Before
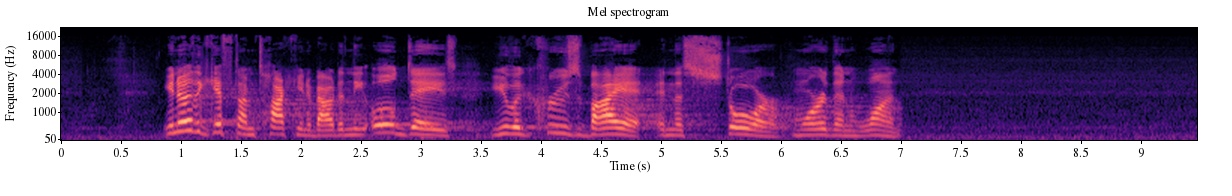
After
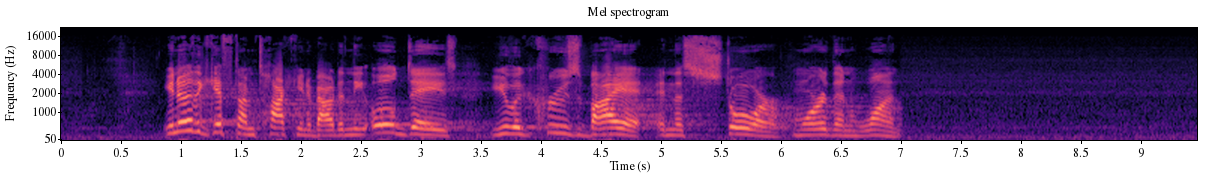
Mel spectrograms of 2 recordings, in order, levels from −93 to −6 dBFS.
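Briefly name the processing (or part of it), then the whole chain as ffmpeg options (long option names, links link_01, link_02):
one-band saturation: -filter_complex "[0:a]acrossover=split=220|2900[link_01][link_02][link_03];[link_02]asoftclip=type=tanh:threshold=-19.5dB[link_04];[link_01][link_04][link_03]amix=inputs=3:normalize=0"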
